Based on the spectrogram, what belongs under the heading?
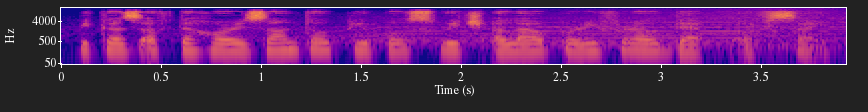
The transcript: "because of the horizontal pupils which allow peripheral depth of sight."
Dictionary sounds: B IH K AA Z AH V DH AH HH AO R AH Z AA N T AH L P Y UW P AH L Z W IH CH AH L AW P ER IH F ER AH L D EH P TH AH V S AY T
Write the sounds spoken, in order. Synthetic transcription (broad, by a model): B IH K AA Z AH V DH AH HH AO R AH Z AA N T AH L P Y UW P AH L S W IH CH AH L AW P ER IH F ER AH L D EH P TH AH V S AY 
